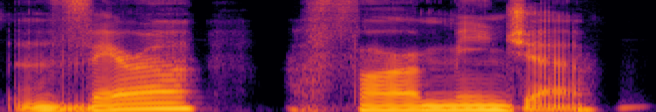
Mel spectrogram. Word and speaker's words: Vera Farmiga: Her name is Vera Farmiga.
